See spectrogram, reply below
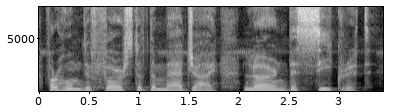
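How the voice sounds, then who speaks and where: An actor in an audio drama playing a young, respectful Magus, speaking in a measured, formal way. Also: male voice, mid-range voice, mellow, natural voice. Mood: measured, reverent. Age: young adult. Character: Abdus, youngest male Magus, respectful and attentive.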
